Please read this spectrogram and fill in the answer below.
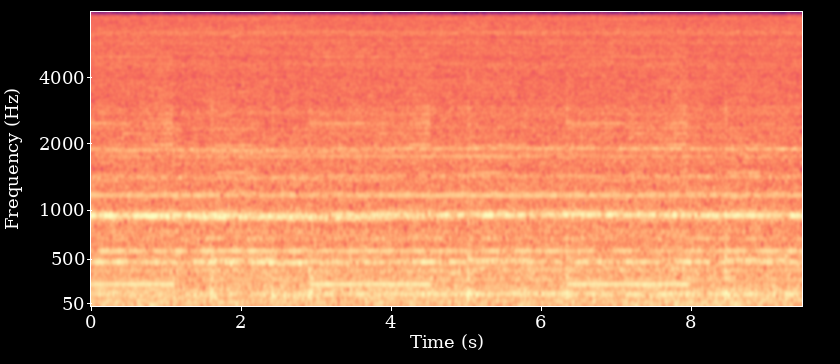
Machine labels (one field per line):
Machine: slide rail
